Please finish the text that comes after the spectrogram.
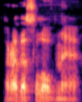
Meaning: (adjective) nominative feminine singular of родосло́вный (rodoslóvnyj); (noun) genealogy, pedigree
- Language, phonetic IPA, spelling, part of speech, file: Russian, [rədɐsˈɫovnəjə], родословная, adjective / noun, Ru-родословная.ogg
